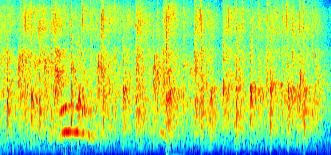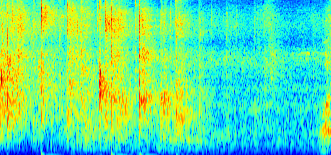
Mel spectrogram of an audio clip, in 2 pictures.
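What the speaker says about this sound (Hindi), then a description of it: "मिथिला के लिए ताली बजा प्लीज।" Audience applause at a live public event in Darbhanga, a steady wash of many hands clapping that swells and lingers for several seconds, fairly loud, with crowd noise mixed in.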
